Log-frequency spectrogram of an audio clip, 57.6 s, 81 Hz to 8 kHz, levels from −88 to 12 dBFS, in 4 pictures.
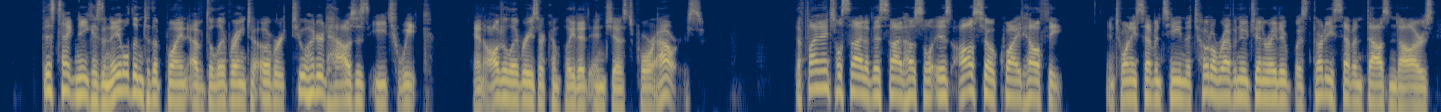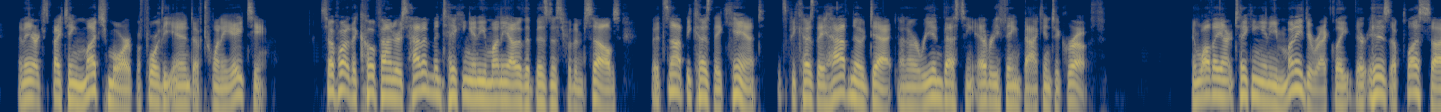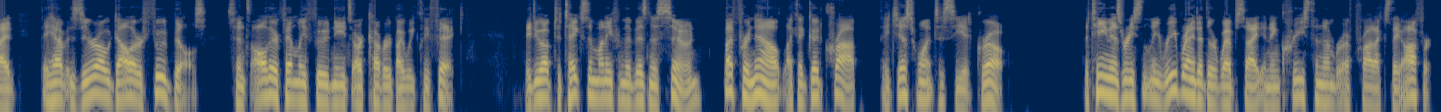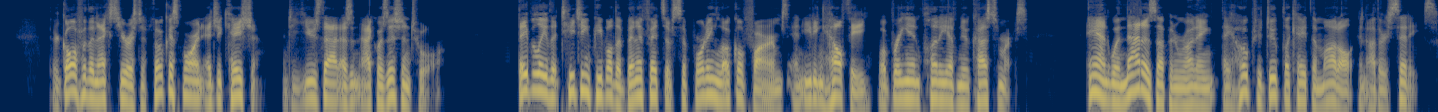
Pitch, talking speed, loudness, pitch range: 140 Hz, 225 wpm, -17 LUFS, 125-155 Hz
